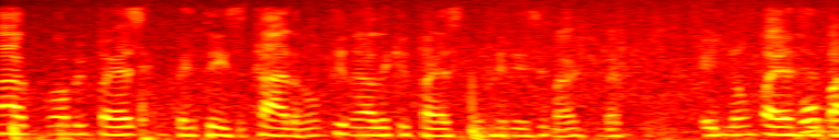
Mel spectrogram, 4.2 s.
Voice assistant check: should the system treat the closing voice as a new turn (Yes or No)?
Yes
